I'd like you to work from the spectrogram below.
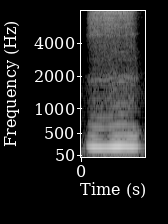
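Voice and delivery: ज़ as a buzzing z; phonic z sound. Shown as a demonstration. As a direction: buzz ज़ on its own. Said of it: "इसकी sound होती है ज़".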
